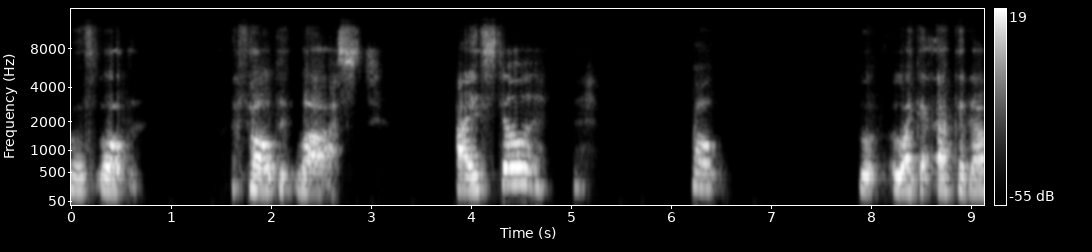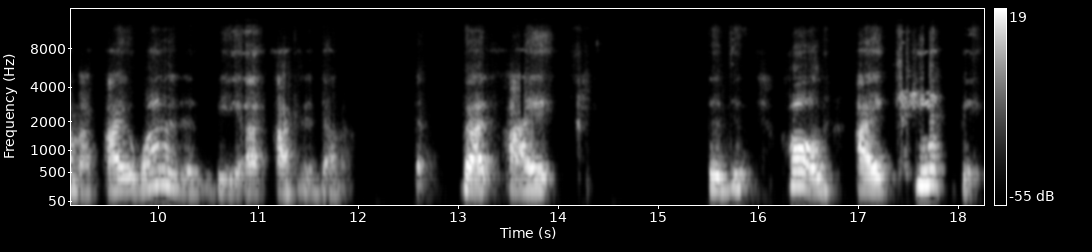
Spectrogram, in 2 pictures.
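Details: Woman with chronic aphasia after a 2010 stroke that initially left her unable to speak; she had to relearn speech; finding: aphasia.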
